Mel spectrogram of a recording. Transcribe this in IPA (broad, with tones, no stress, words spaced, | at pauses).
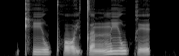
kʰiː˥w pʰɔː˨˩j t̪ɐ˨nmiː˥w kɪ˨˥k̚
